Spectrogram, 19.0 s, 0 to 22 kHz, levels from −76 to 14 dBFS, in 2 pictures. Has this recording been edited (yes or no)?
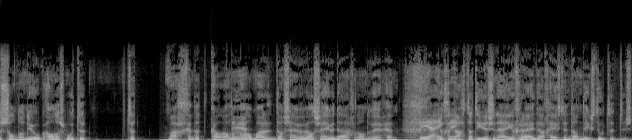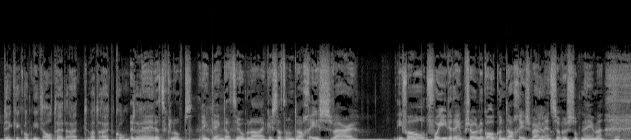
no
